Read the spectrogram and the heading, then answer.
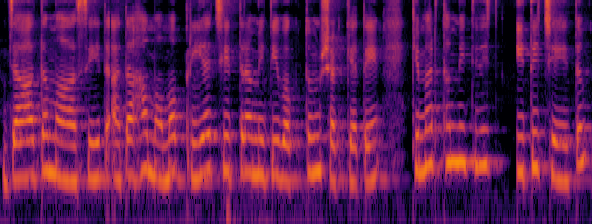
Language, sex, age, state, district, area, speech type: Sanskrit, female, 18-30, Karnataka, Chikkamagaluru, rural, spontaneous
